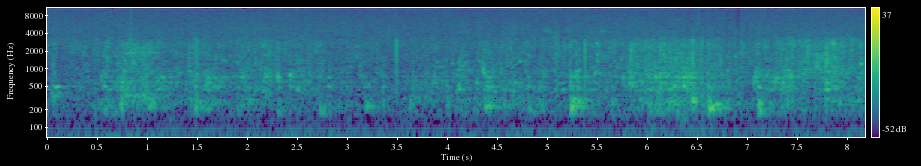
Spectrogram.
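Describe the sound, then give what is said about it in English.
Water splashes and sloshes steadily for several seconds, with irregular bursts as someone swims from a canoe. No voices, just the continuous churning of water. “Hold the canoe on this side here, and I'll swim up there.”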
